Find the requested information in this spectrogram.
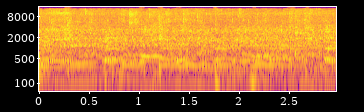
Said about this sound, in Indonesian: nah kalian dengar suara rintik-rintik hujan di luar sana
